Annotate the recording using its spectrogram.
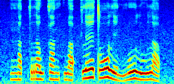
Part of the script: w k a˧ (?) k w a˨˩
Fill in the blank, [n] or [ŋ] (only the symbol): ŋ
